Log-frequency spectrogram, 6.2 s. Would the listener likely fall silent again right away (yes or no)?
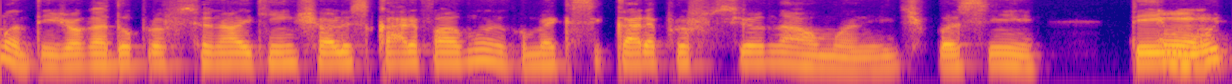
yes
